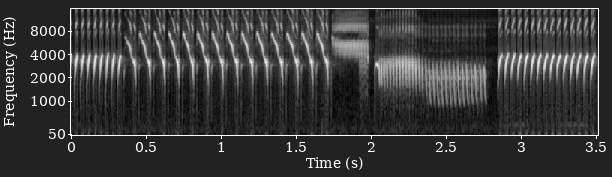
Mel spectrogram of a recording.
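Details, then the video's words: Canary singing to lure other canaries into song: a rapid chattering trill, a brief buzzy steady tone, a short pause, then another fast rolling trill. "Masteran Suara Burung Kenari Gacor Panjang cuit cuit Ngerol untuk Pancingan Kenari!"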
